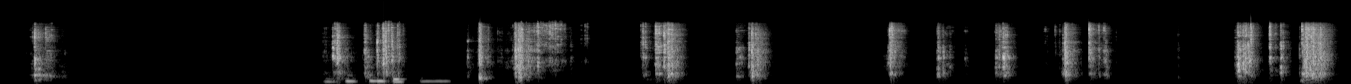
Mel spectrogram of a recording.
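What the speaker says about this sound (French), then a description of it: "Couper le reste de l'oignon." A knife chops an onion on a cutting board, sharp close chopping strokes falling in several short bursts with pauses between, loud against an otherwise quiet kitchen.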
